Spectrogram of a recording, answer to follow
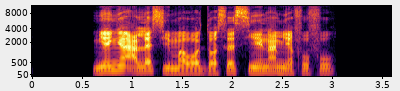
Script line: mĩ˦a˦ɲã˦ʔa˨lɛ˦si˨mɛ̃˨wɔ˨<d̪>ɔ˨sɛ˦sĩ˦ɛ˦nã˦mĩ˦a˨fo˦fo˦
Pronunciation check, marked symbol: correct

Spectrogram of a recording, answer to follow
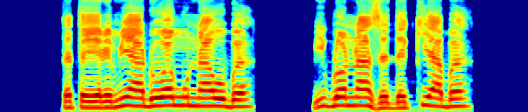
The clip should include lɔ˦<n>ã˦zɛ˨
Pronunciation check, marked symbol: correct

